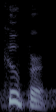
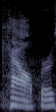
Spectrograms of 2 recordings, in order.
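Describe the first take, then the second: First: The first syllable rhymes with 'too'. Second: The first syllable rhymes with 'how'. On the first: The speaker calls it right. "where they pronounced it Cooper" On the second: The speaker calls it wrong. "It's not Cowper"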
